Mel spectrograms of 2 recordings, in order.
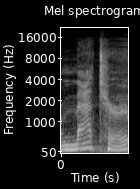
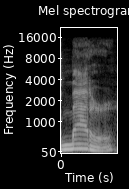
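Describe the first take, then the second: First: The middle sound is a hard, clear T. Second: The middle sound is a soft, quick D.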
